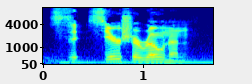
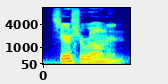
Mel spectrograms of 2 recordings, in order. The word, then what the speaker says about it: Saoirse Ronan: Saoirse Ronan. – Saoirse Ronan.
